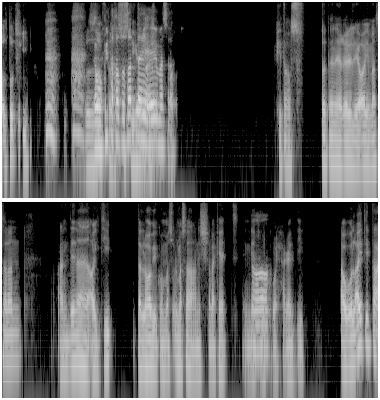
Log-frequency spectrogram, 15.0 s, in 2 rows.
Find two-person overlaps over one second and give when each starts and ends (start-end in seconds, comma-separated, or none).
1.8-3.1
